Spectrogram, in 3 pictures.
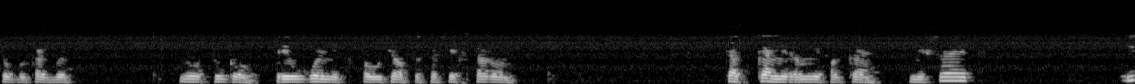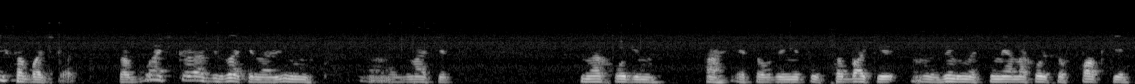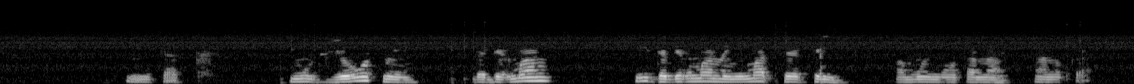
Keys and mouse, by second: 3.1-4.2 middle drag, 4.6 middle click, 7.2 click, 11.7-13.7 drag.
